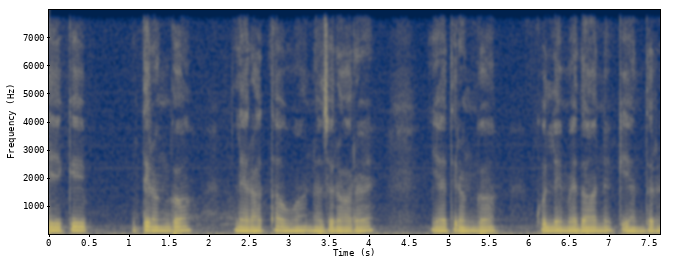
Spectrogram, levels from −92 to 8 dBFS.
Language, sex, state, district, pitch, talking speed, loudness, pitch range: Hindi, male, Bihar, Vaishali, 130 Hz, 120 wpm, -17 LUFS, 125-135 Hz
